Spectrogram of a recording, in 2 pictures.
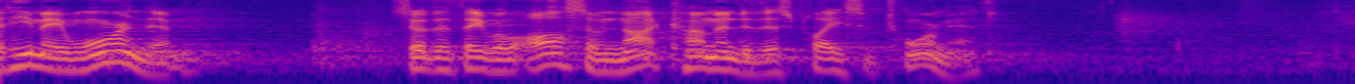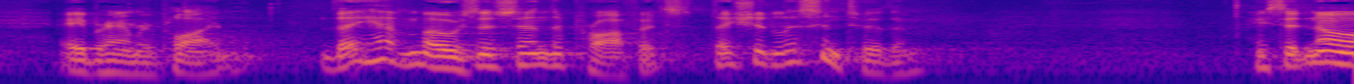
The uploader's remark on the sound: at Highland Baptist Church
